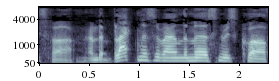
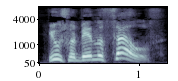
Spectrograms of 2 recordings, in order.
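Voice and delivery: high, snapped rebuke; 8 semitones higher, 4 dB louder than usual. A narrator's reading. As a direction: snap it at them, pitch up. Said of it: "snapped Bolfas".

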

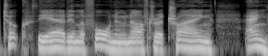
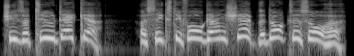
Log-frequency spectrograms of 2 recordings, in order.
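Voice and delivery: very high, shrieked report; sustained high-pitched excited cry. A narrator's reading. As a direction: shriek the news across the deck. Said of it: "he shrieked to Pullings".

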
